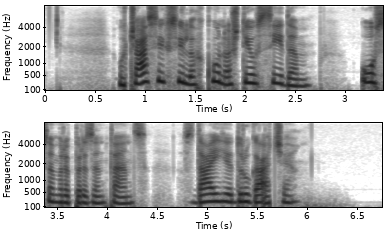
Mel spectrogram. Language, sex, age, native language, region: Slovenian, female, 30-49, Slovenian, Gorenjska region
